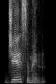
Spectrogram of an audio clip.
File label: "jessamin", Indian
